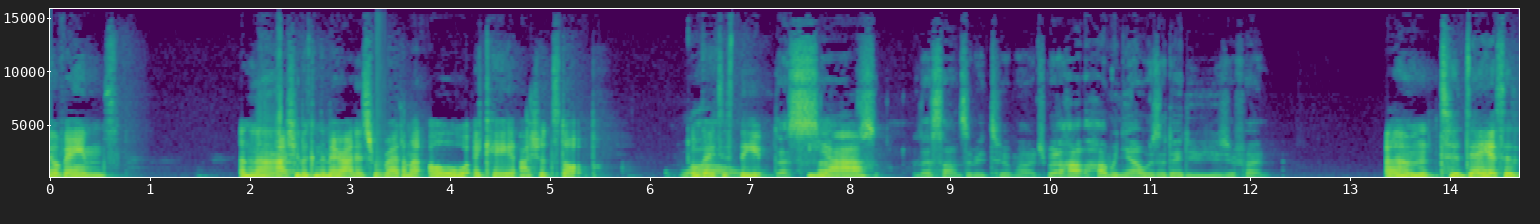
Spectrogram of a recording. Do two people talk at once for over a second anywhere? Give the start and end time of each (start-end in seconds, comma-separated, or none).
6.4-8.2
